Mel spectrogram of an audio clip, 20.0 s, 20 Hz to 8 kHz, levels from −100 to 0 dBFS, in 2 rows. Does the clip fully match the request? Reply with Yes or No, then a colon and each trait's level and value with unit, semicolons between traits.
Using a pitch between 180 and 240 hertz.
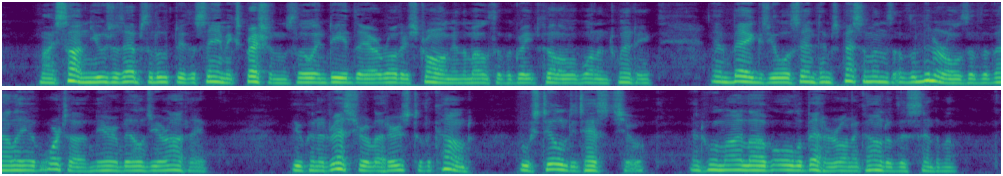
No: medium, 155 Hz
